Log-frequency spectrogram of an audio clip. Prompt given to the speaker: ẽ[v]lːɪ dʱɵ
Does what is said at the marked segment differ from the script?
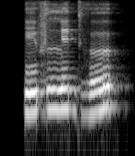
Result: yes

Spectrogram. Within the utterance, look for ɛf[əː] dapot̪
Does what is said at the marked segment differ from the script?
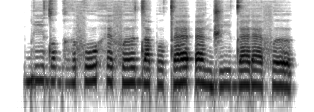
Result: no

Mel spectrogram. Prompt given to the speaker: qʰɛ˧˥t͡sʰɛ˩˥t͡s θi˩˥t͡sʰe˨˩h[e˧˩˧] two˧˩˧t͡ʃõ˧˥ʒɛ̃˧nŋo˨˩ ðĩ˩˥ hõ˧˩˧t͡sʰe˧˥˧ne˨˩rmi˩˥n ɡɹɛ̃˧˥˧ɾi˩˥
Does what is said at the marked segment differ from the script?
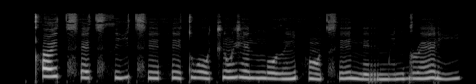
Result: no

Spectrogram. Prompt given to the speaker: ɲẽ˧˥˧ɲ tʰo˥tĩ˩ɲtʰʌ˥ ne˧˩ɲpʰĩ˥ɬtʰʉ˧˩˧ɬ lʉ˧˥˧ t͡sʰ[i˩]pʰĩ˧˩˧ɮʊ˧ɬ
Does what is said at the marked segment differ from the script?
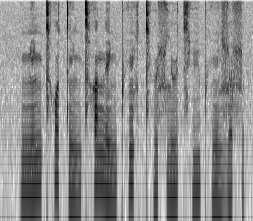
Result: yes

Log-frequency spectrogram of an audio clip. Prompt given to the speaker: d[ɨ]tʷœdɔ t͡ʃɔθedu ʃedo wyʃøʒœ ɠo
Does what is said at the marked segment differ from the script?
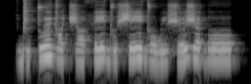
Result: yes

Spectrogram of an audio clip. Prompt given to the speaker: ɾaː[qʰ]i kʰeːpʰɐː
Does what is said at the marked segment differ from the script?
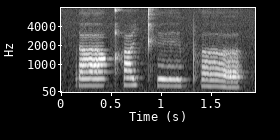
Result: no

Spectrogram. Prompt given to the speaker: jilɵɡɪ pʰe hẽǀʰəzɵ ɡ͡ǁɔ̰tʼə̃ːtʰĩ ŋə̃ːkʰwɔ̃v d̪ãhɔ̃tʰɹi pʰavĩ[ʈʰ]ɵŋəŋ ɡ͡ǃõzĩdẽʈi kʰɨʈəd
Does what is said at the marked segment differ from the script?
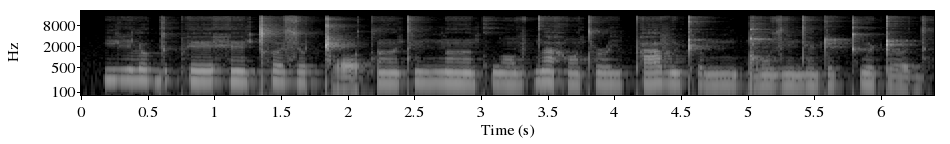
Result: no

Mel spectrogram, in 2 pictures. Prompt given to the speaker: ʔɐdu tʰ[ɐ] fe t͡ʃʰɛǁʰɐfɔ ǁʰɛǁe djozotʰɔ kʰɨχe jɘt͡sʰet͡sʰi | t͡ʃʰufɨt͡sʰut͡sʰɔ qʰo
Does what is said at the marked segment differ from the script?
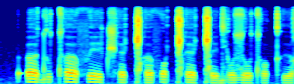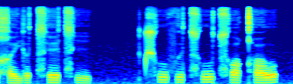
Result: no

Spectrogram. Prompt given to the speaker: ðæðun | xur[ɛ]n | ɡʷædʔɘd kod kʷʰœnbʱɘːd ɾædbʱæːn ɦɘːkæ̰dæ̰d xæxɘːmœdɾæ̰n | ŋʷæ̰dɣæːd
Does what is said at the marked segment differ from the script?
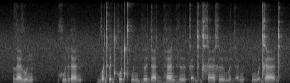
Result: yes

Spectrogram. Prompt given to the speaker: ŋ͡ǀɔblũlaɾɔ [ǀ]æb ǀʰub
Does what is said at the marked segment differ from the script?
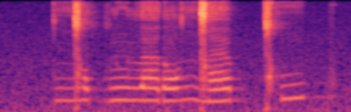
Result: yes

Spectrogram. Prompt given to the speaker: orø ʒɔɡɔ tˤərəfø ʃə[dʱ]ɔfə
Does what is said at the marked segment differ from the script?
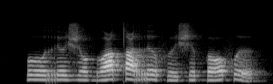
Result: yes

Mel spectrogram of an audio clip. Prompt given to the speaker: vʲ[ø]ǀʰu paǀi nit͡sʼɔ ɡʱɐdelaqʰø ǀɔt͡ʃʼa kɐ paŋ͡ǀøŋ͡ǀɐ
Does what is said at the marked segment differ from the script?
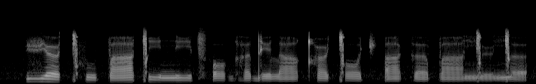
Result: yes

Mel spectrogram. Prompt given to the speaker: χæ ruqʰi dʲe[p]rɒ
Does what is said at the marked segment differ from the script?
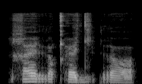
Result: no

